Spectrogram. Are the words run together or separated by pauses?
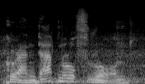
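run together. The words are run together without any breaks. The speaker calls it wrong. "if I say it together, which I'll do now"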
